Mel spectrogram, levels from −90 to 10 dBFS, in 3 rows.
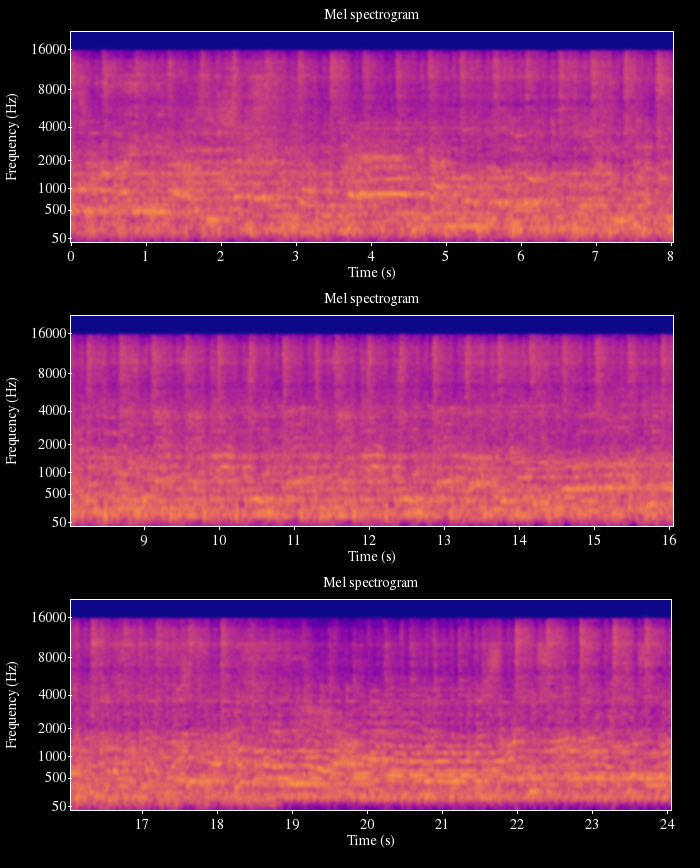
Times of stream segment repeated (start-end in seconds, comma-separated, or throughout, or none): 11.32-13.32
